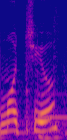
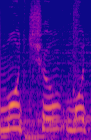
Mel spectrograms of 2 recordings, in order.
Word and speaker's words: Moccio: Mi apellido, Moccio, italiano, siempre lo escribían mal, se pronunciaban mal. Y encima en España el mocho, viste que decís mocho, Exacto.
